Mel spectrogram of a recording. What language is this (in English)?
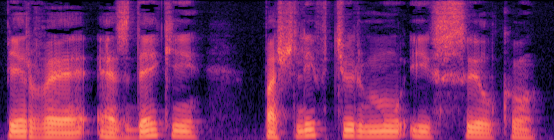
Russian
